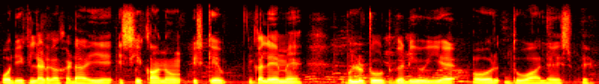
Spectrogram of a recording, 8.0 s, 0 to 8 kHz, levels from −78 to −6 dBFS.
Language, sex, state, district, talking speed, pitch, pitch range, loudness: Hindi, male, Uttar Pradesh, Saharanpur, 145 wpm, 120 Hz, 115-125 Hz, -17 LUFS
